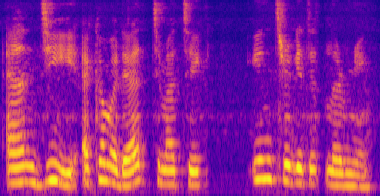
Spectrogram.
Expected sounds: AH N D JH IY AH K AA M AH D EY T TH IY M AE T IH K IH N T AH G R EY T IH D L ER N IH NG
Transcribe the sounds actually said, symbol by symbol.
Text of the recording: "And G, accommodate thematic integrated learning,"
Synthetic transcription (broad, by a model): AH N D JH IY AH K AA M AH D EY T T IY M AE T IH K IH N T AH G EY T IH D L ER N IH NG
